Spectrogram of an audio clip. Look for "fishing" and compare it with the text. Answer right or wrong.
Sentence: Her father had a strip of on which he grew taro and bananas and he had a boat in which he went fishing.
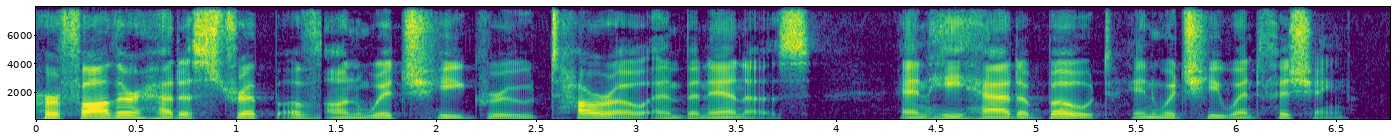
right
